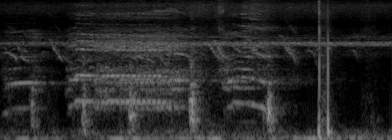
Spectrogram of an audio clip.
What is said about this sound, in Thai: นี่ไก่พื้นบ้านอันนี้ครับ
